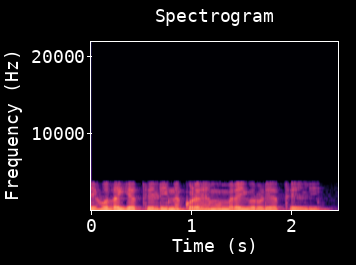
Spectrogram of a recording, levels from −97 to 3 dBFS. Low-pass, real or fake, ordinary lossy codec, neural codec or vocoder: 3.6 kHz; real; none; none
